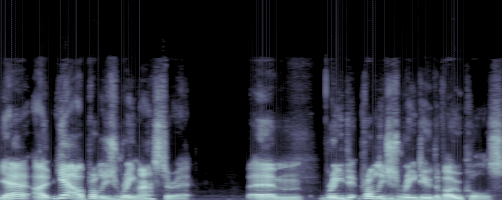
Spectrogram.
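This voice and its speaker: A man with a Yorkshire accent talks at a fairly quick pace in a fairly high pitch with lively intonation, the sound dry and close with no echo. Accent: northern English (Yorkshire), in his singing. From northern England (Yorkshire). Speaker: musician. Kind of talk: casual chat. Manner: halting.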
